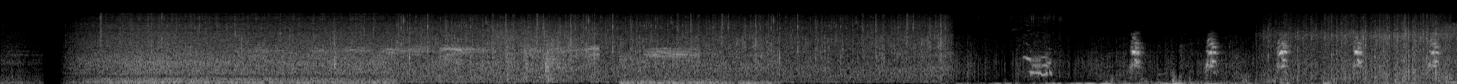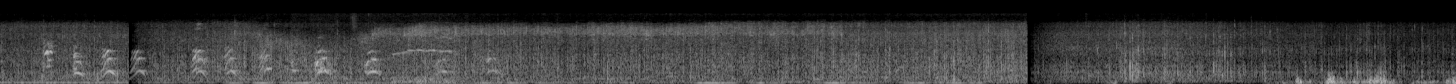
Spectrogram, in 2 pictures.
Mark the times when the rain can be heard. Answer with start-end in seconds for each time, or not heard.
0.0-29.1.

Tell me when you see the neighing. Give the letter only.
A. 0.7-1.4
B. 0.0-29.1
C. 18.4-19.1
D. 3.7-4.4
C.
